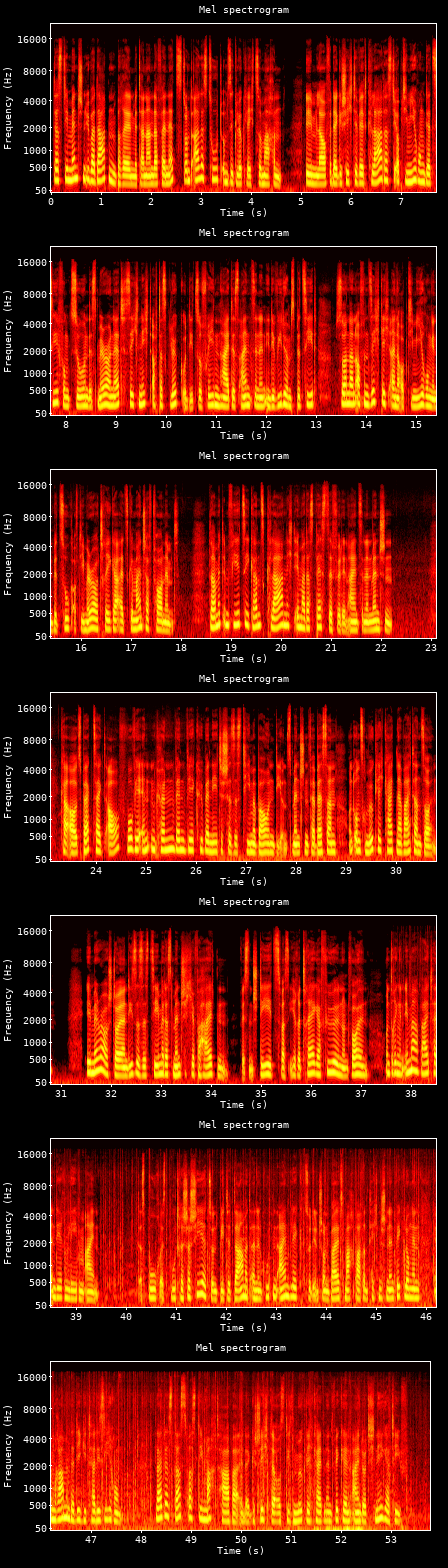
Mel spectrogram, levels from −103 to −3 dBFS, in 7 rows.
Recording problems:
rain or running water; noticeable; throughout; 20 dB below the speech

